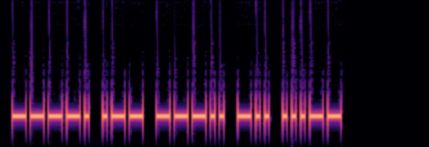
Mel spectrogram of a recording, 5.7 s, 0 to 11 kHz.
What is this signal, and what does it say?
Morse code, heard as a keyed tone, about 20 wpm, 700 Hz. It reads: 9W8D3
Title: Code Groups - 5 Letter:Numbers - 20wpm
